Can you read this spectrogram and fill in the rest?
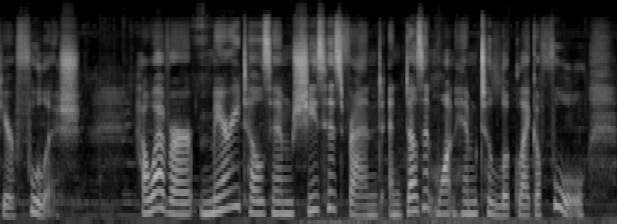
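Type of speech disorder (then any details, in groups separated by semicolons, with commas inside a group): None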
